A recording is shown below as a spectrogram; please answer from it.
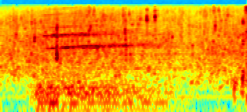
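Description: Flowing water in the Minecraft video game, a soft continuous trickling rush at low level with faint tonal streaks, and no talking over it.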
